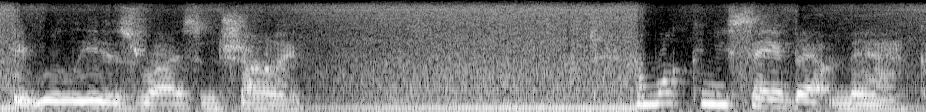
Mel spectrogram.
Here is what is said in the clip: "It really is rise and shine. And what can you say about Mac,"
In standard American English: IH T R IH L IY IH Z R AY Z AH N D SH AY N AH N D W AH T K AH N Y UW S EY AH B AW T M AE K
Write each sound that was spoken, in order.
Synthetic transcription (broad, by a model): IH T R IH L IY IH Z R AY Z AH N SH AY N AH N W AH T K AH N Y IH S EY AH B AW T M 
